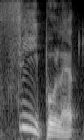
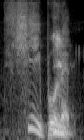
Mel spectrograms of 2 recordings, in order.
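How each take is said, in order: First: The word begins with an 's' sound. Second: The word begins with a 'sh' sound. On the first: The speaker calls it wrong. "tidak dapat mengucapkan dengan tepat" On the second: The speaker calls it right. "coba katakan dulu"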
